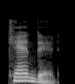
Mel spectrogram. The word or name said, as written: candid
